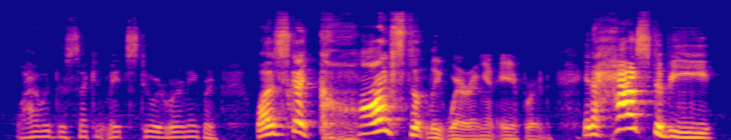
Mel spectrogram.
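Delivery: ordinary delivery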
